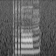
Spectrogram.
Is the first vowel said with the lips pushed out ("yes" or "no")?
yes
